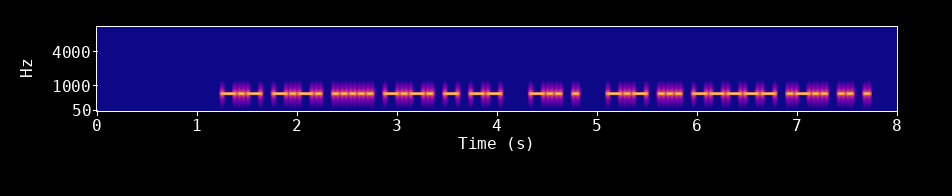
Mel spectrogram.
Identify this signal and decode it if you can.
Morse code, heard as a keyed tone, about 28 wpm, 700 Hz. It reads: KC5CTM DE KS0LIE
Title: USA Callsign DE Callsign - 6 Characters - 28wpm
